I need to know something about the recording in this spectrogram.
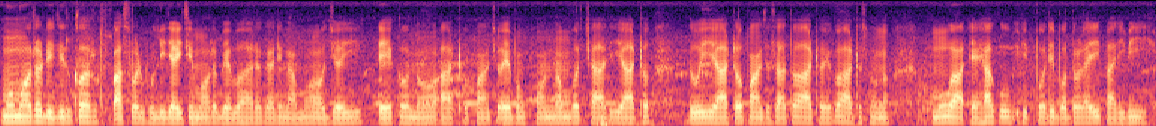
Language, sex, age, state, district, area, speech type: Odia, male, 18-30, Odisha, Koraput, urban, read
